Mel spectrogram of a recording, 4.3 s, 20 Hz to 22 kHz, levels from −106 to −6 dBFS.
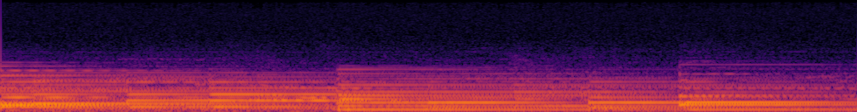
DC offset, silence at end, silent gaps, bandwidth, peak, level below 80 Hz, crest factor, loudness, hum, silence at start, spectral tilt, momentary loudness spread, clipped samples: under 0.1%; 0 s; none; 5 kHz; -24 dBFS; -60 dBFS; 14 dB; -39 LUFS; none; 0 s; -10.5 dB/octave; 4 LU; under 0.1%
